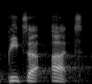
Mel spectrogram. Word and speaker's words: Pizza Hut: was in in quebec you have to say it was pizza utt you don't you can't say there's no h yeah you're right you're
